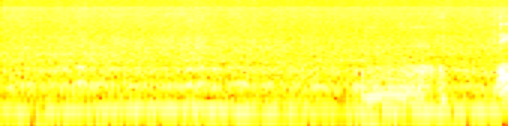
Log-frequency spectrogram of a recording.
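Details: Honey bees at a hive during harvest and expansion, giving a steady low droning hum that holds evenly for several seconds, swelling slightly toward the end with a few faint knocks.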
